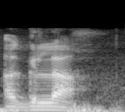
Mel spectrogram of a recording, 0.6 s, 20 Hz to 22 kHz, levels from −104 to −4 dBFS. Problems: none marked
